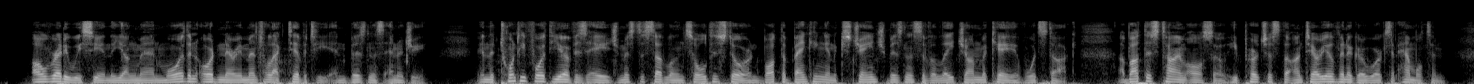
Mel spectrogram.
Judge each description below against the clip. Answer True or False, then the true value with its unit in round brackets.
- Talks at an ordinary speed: False (220 wpm)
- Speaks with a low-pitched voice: True (105 Hz)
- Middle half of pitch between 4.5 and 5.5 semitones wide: False (3.2 semitones)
